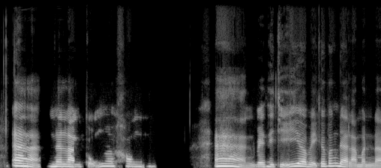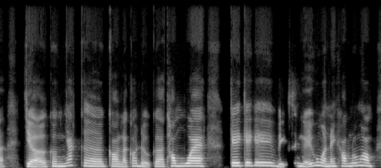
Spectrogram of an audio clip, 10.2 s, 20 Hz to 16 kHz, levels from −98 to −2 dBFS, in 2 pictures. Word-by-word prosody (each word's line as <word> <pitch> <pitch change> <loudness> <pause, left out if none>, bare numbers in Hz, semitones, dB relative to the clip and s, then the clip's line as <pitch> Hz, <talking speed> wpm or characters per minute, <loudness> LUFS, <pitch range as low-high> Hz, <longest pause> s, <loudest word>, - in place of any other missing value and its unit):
À, 235 -10 +4
nên 210 0 +1
là 205 -2 +3
cũng, - - -7 0.2
a, - - -1
không 215 -4 -5 0.9
à, 225 -7 +3
vậy 185 0 -1
thì 185 - -2
chỉ, 195 +5 -2
ơ, 225 -3 +3
bị 190 - -3
cái 225 - -2
vấn 245 +1 -2
đề 200 -5 +1
là 165 -1 -2
mình, 170 -1 -6
à, 160 0 -4 0.3
chờ 195 -4 +4
cân 225 -1 +1
nhắc, 295 +4 -2
ơ, 230 -4 +1
coi 220 -1 +1
là 200 - -1
có 240 +5 -4
được, 205 -8 -2
ờ, 215 -1 0
thông 250 0 +2
qua 250 -1 +6 0.4
cái 275 0 +5
cái 285 0 +2
cái 285 -1 +2
việc 215 -6 -4
xin 245 -2 -3
nghỉ 205 +3 +1
của 295 +5 -1
mình 245 -5 +2
hay 230 +2 0
không, 245 0 0
đúng 265 +3 -1
hông? 275 -3 +3
225 Hz, 240 wpm, -21 LUFS, 200-250 Hz, 0.9 s, qua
